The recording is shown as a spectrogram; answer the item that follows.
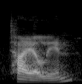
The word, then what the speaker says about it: ptyalin: The alpha amylase, which is the ptyalin, the P is silent, and that's amylase is an enzyme that will digest carbs, the starches.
